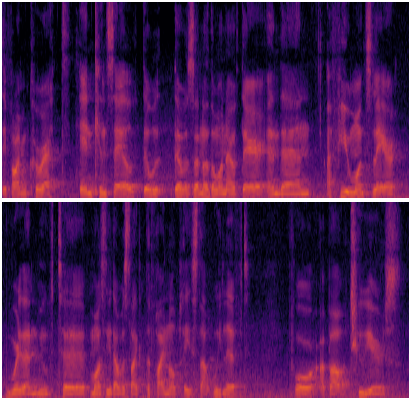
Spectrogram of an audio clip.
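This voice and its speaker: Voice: mid-range voice, little pitch movement, unhurried, echoey room, noisy background. A young adult from Zimbabwe giving a reflective account in a documentary interview. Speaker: documentary interviewee, former resident.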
